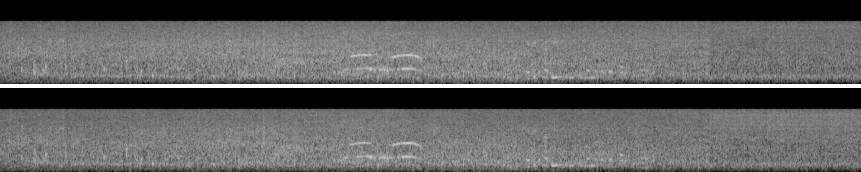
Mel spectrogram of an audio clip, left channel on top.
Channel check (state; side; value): normal; both; correlation 0.87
